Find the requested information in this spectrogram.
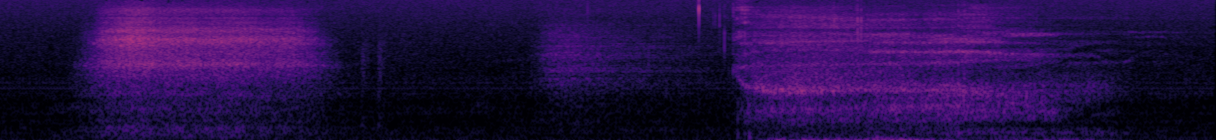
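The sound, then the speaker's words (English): A deep human breath, taken slowly: two soft, airy inhales, then a longer, louder whooshing exhale, with no talking. “let's all just take a very deep breath.”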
